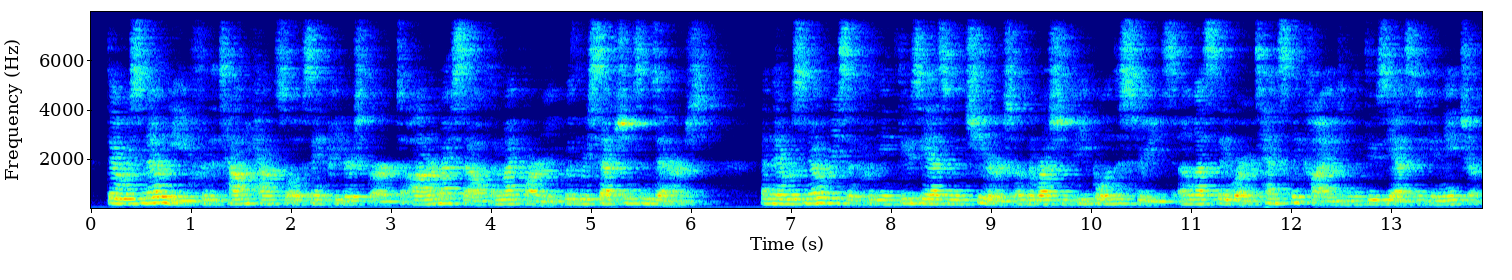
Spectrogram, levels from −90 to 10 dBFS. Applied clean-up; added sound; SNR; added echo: none; none; none; reverberation time 0.7 s.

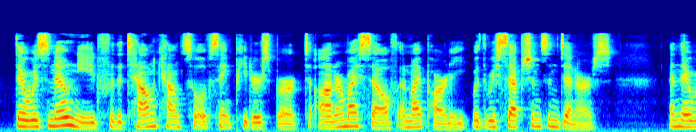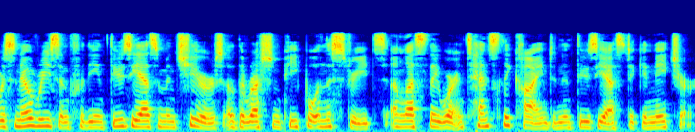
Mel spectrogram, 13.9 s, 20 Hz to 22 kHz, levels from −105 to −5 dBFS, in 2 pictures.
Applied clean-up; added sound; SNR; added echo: none; none; none; none.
